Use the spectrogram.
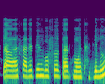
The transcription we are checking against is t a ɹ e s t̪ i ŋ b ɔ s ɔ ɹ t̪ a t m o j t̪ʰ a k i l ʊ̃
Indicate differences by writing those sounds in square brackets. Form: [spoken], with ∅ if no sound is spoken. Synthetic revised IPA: [s] a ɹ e [∅] t̪ i [n] b ɔ s ɔ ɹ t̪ a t m o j t̪ʰ a k i l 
